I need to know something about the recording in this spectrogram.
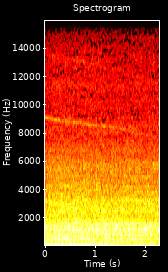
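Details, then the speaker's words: Volvo Penta marine diesel on a catamaran idling after a 2000 rpm rev, with turbo and exhaust elbow replaced; thin, high turbo whine falling in pitch over the rumble, showing the turbo works. "you can hear the turbo wine so we know the turbo's working"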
